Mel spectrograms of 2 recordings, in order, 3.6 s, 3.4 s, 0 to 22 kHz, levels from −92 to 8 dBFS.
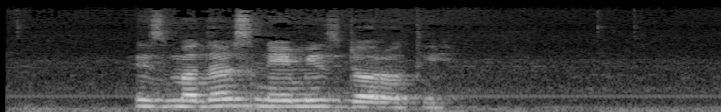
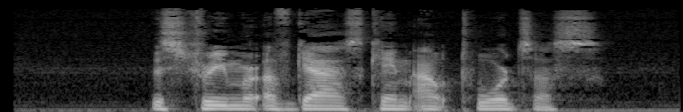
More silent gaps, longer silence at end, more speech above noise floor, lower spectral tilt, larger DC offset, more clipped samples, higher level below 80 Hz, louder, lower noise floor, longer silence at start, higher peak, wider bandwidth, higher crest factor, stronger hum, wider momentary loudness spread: neither; about the same, 0.5 s vs 0.4 s; second, 28 dB vs 32 dB; about the same, -5 dB/octave vs -5 dB/octave; neither; neither; first, -46 dBFS vs -52 dBFS; first, -18 LUFS vs -24 LUFS; second, -46 dBFS vs -56 dBFS; second, 0.1 s vs 0.75 s; first, -2 dBFS vs -6 dBFS; about the same, 16 kHz vs 16.5 kHz; about the same, 18 dB vs 20 dB; neither; first, 16 LU vs 8 LU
